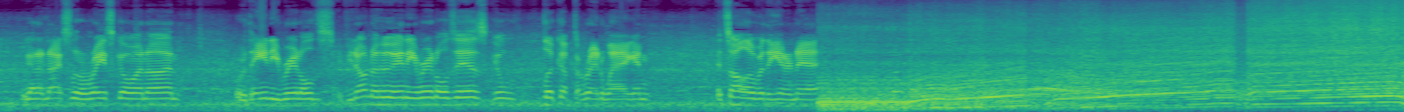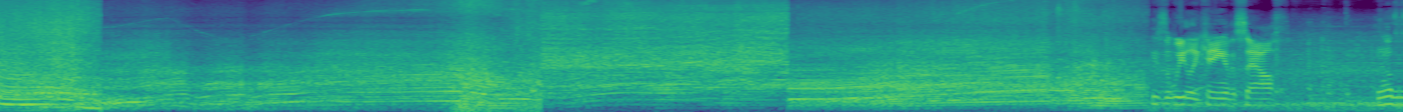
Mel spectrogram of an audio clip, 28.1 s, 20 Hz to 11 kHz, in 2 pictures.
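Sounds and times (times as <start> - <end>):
drag cars accelerating hard: 8.2 - 25.6.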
